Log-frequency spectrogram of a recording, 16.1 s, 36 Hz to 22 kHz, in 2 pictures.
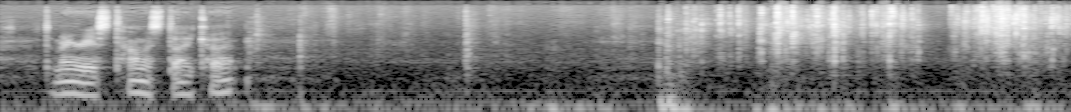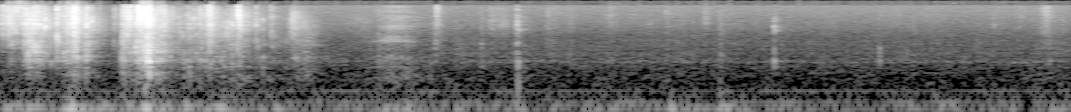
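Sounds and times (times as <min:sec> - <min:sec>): plastic wrapper tearing and crinkling: 0:05.0 - 0:10.4.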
